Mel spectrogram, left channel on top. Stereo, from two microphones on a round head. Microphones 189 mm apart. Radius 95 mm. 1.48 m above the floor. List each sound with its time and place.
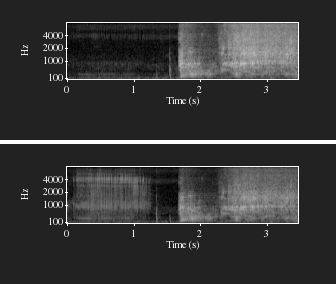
1.7 s a toilet flushing: 85° left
